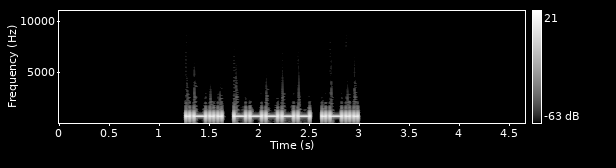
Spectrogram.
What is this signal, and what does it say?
Morse code, heard as a keyed tone, about 30 wpm, 700 Hz. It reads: L0L
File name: Speed-Racing - Three Letter-Number Combinations - 25wpm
